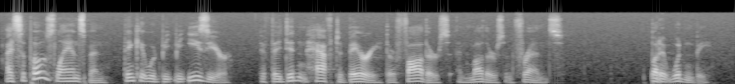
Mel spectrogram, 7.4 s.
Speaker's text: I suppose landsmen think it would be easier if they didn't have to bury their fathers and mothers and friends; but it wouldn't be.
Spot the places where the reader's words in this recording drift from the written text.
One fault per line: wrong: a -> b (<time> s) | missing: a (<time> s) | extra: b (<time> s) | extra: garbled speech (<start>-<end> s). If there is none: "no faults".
extra: be (1.7 s)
